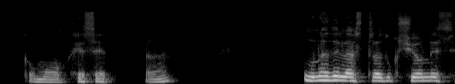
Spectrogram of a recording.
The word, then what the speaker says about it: Chesed: esta presentación se pronuncia jesed algunos inclusive lo ponen como si fuera una J otros como si fuera un H nada más muda Eh entonces lo estoy pronunciando como jesed verdad una de las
